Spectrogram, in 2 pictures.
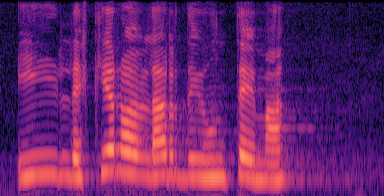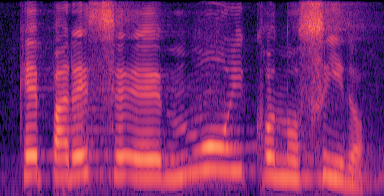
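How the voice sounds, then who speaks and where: Lively intonation at a very slow pace, with a German accent. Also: woman. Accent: German-tinged Spanish, lasting. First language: German (speaking Spanish). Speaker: pastor. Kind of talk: sermon. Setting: church. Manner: conversational, asks audience questions.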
